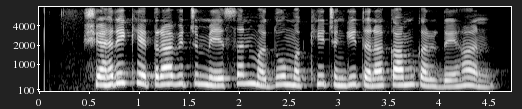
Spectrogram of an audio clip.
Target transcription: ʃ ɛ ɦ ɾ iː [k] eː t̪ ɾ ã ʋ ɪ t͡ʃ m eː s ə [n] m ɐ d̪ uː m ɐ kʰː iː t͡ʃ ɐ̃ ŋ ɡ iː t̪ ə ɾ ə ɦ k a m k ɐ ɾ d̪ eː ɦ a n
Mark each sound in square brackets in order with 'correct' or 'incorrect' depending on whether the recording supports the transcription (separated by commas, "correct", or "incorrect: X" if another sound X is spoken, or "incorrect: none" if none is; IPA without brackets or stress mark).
incorrect: kʰ, correct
